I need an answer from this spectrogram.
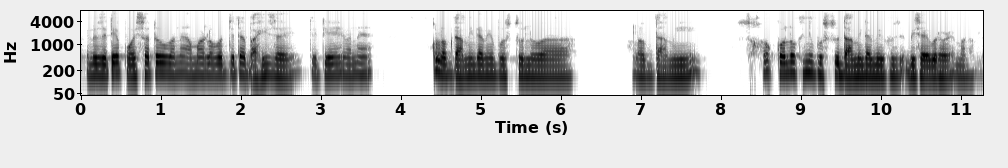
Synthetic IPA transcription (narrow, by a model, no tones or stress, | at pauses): kintuzetijapɔjsatʊmanɛamaɹlɔɡɔtzetiabaɦizajtetijajmanɛ | ɔ̰lɔpdamidamibɔstulowa | ɔlɔp̚dami | xɔ̰kɔlʊkʰinibɔstudamidamikʰubisaɹibɔdʱɔɹɛmanublɛ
